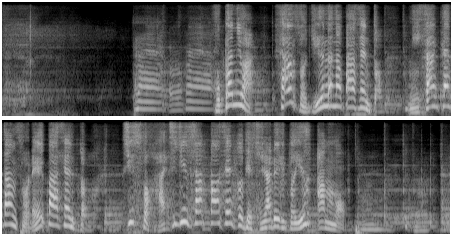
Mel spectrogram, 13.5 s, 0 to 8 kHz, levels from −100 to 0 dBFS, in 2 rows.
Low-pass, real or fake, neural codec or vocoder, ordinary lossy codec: 7.2 kHz; fake; codec, 24 kHz, 1 kbps, SNAC; none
